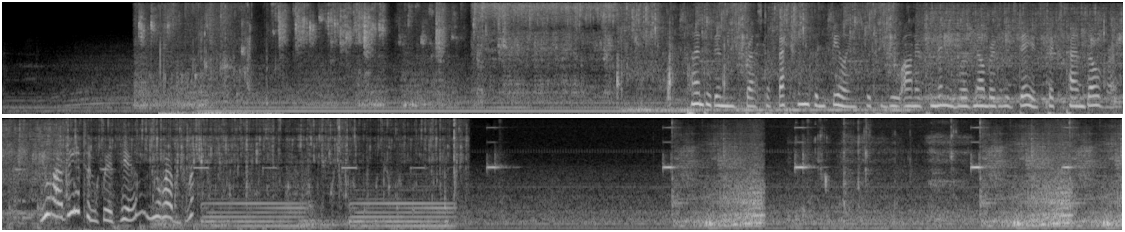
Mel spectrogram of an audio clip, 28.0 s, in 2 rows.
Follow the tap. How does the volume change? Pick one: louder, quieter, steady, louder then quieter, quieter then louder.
quieter.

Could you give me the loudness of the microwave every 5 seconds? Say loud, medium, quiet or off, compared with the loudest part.
quiet, quiet, quiet, medium, medium, loud.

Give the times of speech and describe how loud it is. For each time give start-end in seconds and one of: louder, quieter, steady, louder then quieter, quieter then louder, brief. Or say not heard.
8.6-16.4 steady.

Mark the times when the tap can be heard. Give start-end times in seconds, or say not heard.
1.6-19.9.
